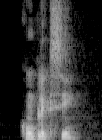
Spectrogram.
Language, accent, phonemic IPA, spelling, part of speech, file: French, France, /kɔ̃.plɛk.se/, complexer, verb, LL-Q150 (fra)-complexer.wav
- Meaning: 1. to form or establish a complex (in any sense) 2. to have a complex about something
